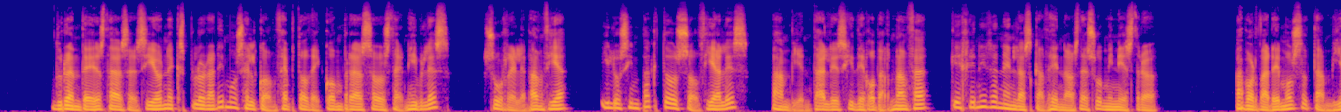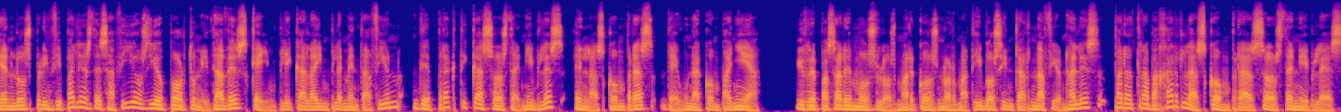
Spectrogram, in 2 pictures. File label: spanish e-learning, spanish voice actors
